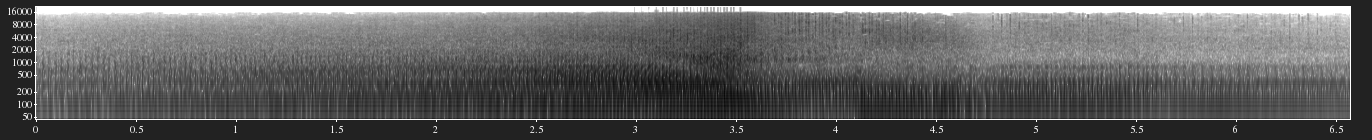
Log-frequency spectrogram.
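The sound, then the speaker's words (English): A motorcycle engine, ridden off by a man who jumped out a window and hopped on it, revs up loudly, peaks as it roars past, then drops in pitch and trails off with a steady fading drone. “He jumped out the window and hopped on a motorcycle.”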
